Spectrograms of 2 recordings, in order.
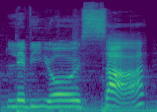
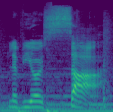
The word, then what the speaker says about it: Leviosa: When they say it's leviosa, not leviosa, I can't think of any multi-syllabic Latin words off the top of my head that stress the final syllable. Under the rules of the English pronunciation of Latin, you should stress the penultimate or the anti-penultimate, depending on whether the penultimate is long or short.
